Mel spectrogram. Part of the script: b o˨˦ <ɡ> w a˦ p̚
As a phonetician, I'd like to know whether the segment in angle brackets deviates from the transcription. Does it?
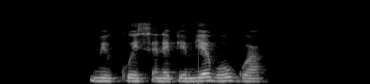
no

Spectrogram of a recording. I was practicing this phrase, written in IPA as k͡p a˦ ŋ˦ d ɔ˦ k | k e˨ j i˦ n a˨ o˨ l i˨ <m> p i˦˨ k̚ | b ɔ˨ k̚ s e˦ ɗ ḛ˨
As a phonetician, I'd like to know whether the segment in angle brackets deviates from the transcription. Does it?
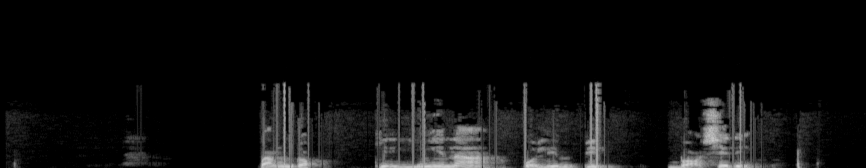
no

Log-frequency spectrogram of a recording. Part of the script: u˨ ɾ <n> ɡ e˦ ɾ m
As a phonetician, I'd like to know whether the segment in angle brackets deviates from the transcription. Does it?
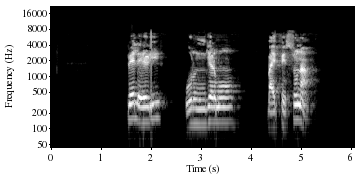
yes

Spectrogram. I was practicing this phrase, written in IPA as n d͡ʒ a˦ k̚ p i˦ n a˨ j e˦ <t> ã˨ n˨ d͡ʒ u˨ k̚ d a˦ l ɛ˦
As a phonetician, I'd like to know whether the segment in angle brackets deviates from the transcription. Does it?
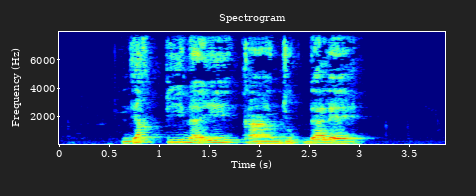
yes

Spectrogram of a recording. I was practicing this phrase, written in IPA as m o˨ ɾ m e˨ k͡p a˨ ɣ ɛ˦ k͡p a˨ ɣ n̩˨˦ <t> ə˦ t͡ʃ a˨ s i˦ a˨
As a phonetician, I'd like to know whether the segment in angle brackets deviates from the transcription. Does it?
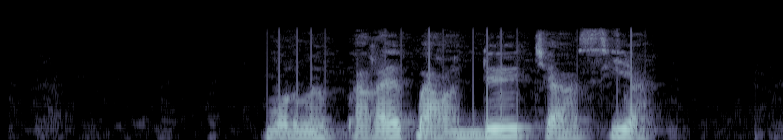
yes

